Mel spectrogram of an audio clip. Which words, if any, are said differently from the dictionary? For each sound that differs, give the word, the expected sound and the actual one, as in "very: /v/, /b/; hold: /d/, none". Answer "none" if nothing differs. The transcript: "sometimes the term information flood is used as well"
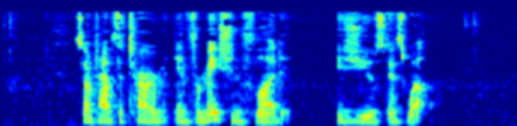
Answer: none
